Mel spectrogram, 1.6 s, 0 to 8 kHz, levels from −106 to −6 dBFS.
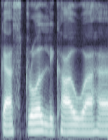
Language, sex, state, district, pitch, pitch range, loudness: Hindi, male, Jharkhand, Garhwa, 115 Hz, 115-120 Hz, -15 LUFS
